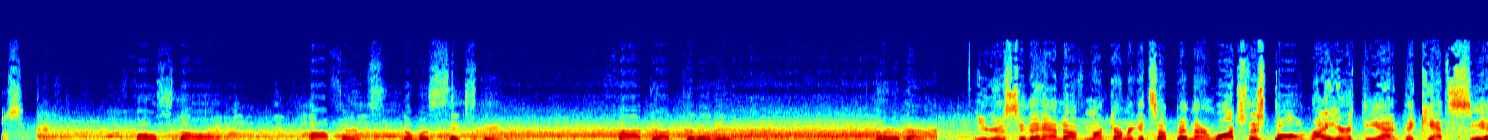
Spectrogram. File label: English football reporter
